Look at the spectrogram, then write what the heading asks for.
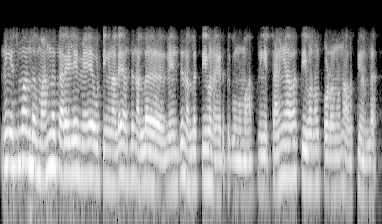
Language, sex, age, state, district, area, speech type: Tamil, male, 18-30, Tamil Nadu, Tiruchirappalli, rural, conversation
